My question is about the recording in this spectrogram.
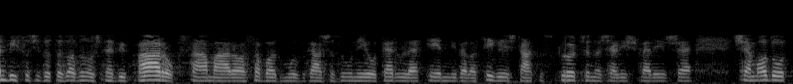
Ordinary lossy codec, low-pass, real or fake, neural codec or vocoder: AAC, 16 kbps; 7.2 kHz; real; none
